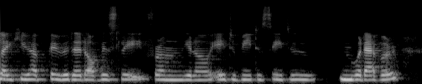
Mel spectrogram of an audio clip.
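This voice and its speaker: A woman with a non-native accent speaks at a moderate pace in a somewhat breathy voice. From India. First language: not English. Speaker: jury member giving pitch feedback. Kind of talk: panel feedback at live online event. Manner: hesitant, with fillers.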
